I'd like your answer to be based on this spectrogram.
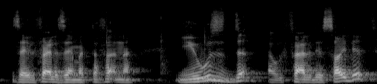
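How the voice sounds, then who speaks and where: A man with an Egyptian Arabic accent teaching English grammar to high school students, asking questions and then answering them himself, and slowing down to spell out the English words.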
